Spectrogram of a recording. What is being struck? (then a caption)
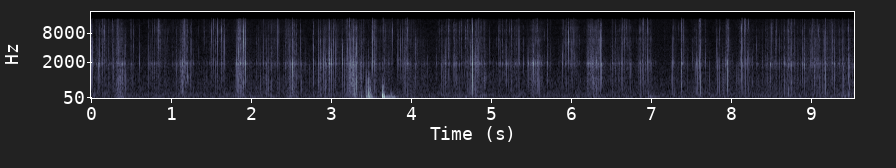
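Thin plastic bag filled with polyester fiberfill. A hand-sized, soft and full clear thin plastic bag packed with white polyester stuffing is squeezed and crinkled with fingertips and short nails right up against a mini mic. Dense, irregular crinkling and rustling pops come in quick, uneven bursts with bright, crisp edges, over a faint steady tone near 1.9 kHz. Each crackle dies away almost instantly.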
